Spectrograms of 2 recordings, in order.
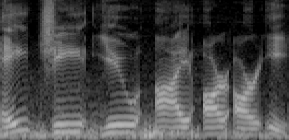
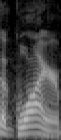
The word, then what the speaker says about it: Aguirre: That is uh Jenna Aguirre. Now, she spells her name A G U I R R E.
